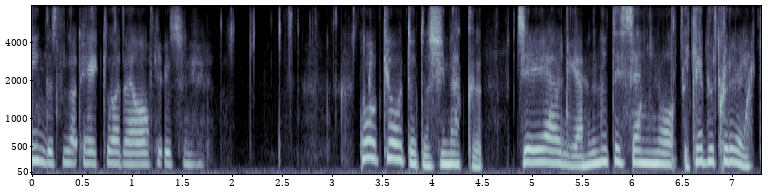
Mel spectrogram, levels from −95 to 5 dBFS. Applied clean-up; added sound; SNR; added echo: neural diffusion model UNIVERSE++.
